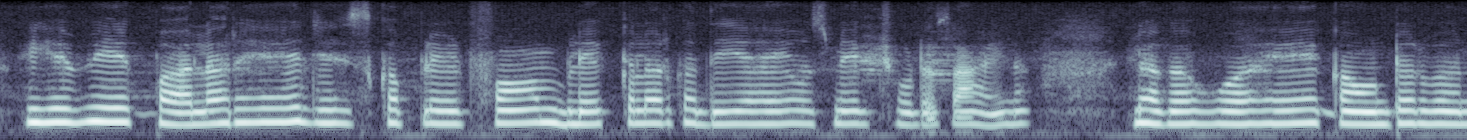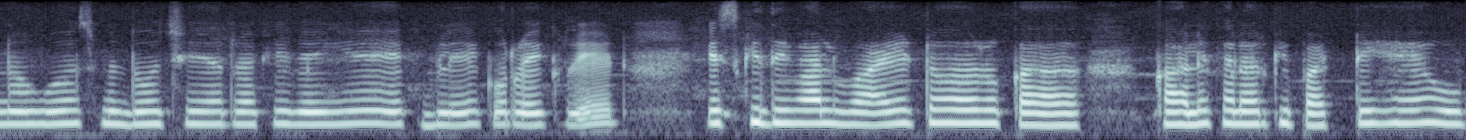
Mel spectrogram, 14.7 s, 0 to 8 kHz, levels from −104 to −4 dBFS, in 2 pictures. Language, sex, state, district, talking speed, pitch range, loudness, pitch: Hindi, female, Bihar, Jamui, 185 wpm, 235-250 Hz, -17 LUFS, 240 Hz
